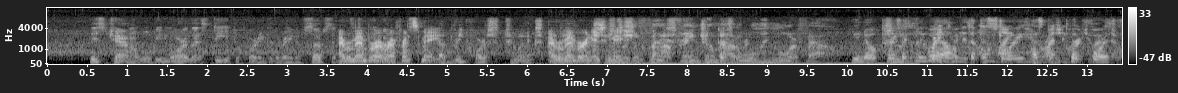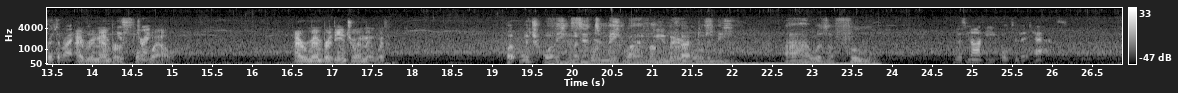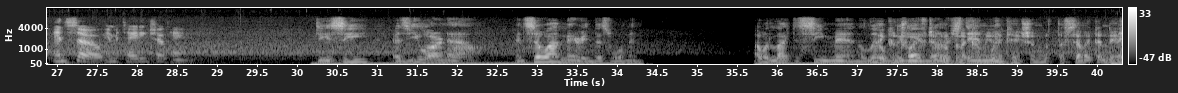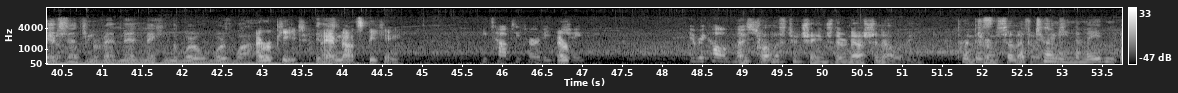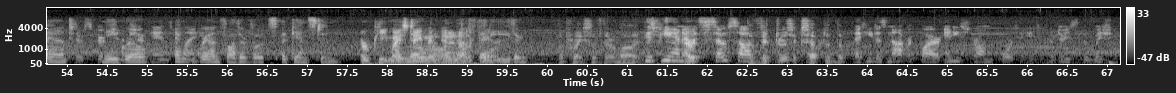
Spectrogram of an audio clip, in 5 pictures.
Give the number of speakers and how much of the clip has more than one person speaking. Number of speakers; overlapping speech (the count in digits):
6, about 41%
